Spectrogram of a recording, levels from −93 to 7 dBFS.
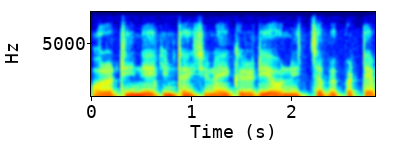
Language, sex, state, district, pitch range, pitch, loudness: Rajasthani, male, Rajasthan, Nagaur, 125-135 Hz, 130 Hz, -13 LUFS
